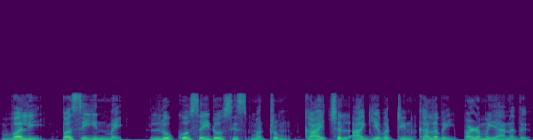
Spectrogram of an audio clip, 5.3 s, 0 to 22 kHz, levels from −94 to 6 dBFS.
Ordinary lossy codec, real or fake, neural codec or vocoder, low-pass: none; real; none; 7.2 kHz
